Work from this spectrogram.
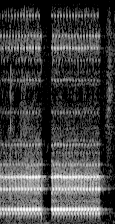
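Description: Two long warbling telephone rings sound loud and near for a call coming in to a live stock-market broadcast, separated by a brief silent gap, with no voices.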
